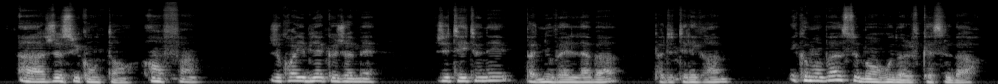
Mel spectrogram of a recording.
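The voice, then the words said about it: Speaking French with a bad accent. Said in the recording (French): “avec un mauvais accent”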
